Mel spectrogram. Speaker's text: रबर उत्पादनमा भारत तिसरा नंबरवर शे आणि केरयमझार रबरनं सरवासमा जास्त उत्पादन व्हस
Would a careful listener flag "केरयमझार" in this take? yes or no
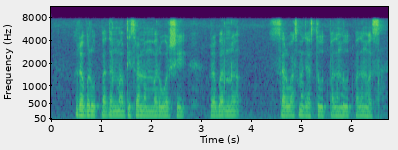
yes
